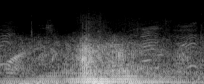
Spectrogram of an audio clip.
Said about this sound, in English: We're at the Memphis Air Show, and you're listening to the sound of the P-51 Mustang.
